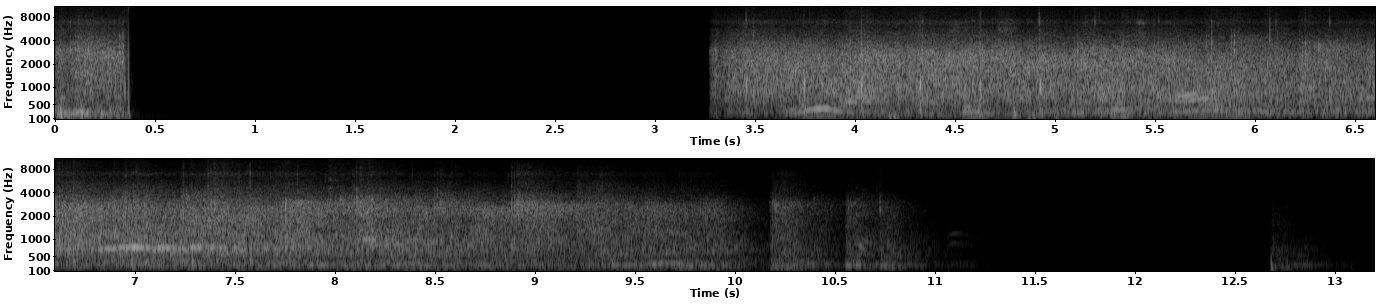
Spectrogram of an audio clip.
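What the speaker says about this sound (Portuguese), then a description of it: "Aplauda o Senhor" A church congregation at a family service breaks into sustained applause after a short silence, a dense wash of clapping lasting several seconds before fading out, followed by a lone faint tap.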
